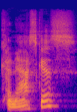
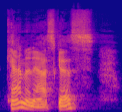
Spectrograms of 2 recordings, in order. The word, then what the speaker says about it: Kananaskis: They'll be in, I think you pronounce it Kananaskis. Is that correct? Kananaskis in Alberta near Banff, which is a beautiful part of the country that I've been to.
